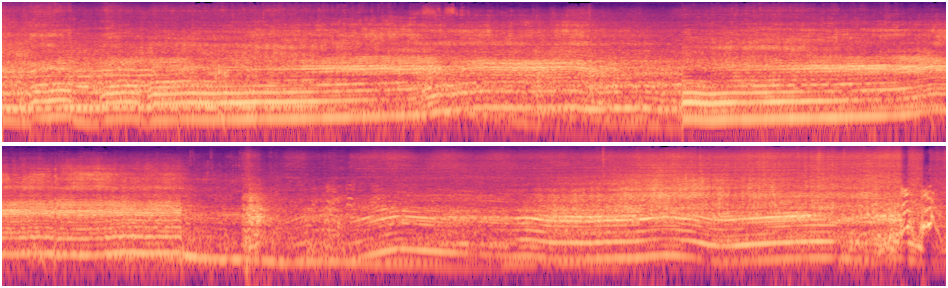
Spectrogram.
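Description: Tyres skid and scrape across loose gravel.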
